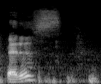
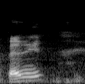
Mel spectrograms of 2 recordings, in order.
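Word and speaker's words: Perri: I mean, I I I I particularly like uh the songs of uh Adele, Christina Paris. Uh Mahi has been Yeah. Peris. Yeah. Perry. Sorry. Yeah. I I pronounced it wrong.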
